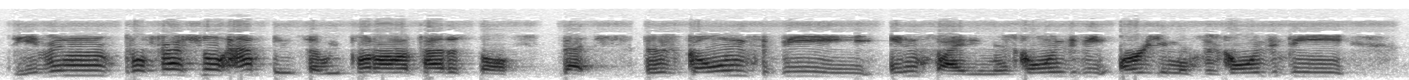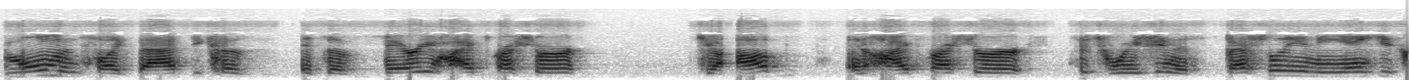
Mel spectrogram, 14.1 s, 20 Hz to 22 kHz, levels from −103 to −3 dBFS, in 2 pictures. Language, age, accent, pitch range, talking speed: English, 30-49, American, 180-215 Hz, 165 wpm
